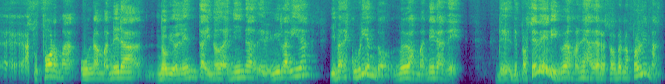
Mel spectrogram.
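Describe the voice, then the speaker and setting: Gravelly, mellow Argentine man. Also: a little high, lively intonation, moderate pace. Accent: Argentine Spanish. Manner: thoughtful, repeats words while searching for phrasing. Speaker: guest economist. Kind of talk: conversational interview.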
